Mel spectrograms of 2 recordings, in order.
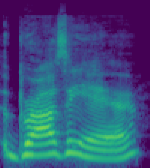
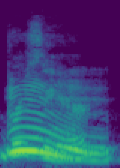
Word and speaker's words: brassiere: Brassiere is brassiere, not brassiere.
